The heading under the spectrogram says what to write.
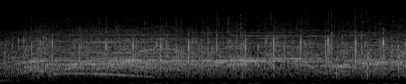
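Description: A church audience claps steadily during a sermon, the dense patter of many hands blending with scattered cheers and whoops, including a rising and falling shout near the start, holding at an even level throughout.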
